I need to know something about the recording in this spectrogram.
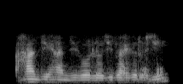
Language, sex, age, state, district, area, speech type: Punjabi, male, 45-60, Punjab, Barnala, rural, conversation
